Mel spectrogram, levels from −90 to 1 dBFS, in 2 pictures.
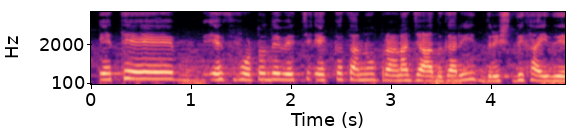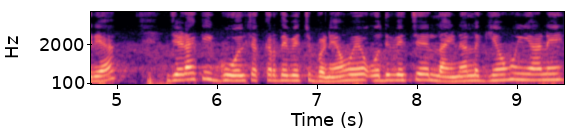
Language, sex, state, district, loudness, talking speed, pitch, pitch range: Punjabi, female, Punjab, Fazilka, -14 LUFS, 170 wpm, 225 Hz, 210-245 Hz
